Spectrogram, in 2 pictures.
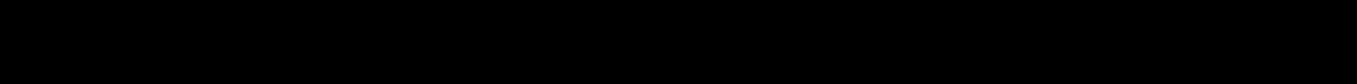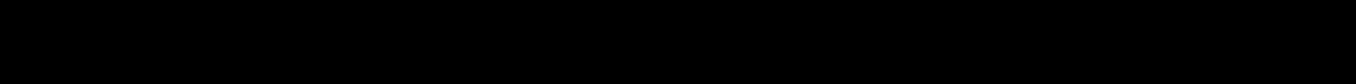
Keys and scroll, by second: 11.1-13.3 typing, 14.7-18.8 typing, 15.3 Delete, 19.8 ctrl+s, 20.5 a.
